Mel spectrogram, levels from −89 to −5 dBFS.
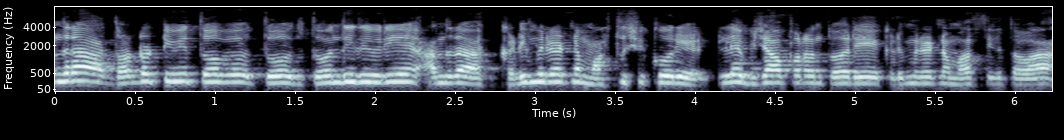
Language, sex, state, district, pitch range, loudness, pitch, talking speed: Kannada, male, Karnataka, Bijapur, 185-225 Hz, -17 LUFS, 205 Hz, 190 wpm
